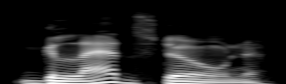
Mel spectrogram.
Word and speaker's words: Gladstone: Now, we go to ring Gladstone. And the uh chiefly British uh pronunciation would be Gladston. Gladston or Gladstone.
